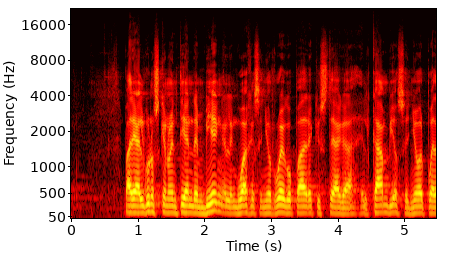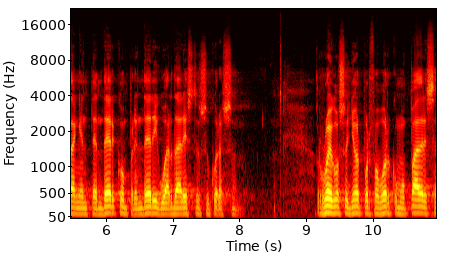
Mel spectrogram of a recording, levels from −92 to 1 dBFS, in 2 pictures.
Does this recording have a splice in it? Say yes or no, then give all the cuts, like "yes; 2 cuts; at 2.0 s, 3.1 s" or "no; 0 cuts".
no; 0 cuts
